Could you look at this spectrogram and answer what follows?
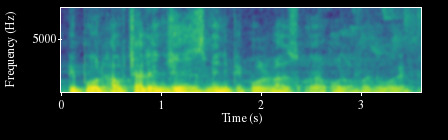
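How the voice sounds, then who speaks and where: A young Benedictine monastic brother from the Democratic Republic of the Congo gives a reflective interview in a Congolese accent, hesitating, searching for words and often repeating phrases. His lowish, dark voice stays fairly even at a normal speed, with music playing in the background.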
